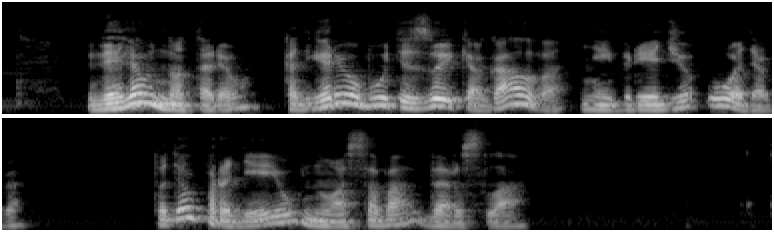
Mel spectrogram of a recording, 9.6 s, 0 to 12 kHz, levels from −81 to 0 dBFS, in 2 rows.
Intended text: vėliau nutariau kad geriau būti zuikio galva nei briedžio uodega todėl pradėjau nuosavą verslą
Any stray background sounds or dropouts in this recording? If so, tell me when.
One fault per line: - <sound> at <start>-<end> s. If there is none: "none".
none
